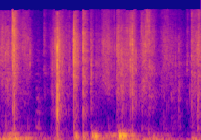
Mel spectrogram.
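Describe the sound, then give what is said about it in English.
Crinkling of wrapping paper as presents are wrapped, with a few sharp tearing bursts of tape being pulled from a roll, in quick irregular bursts over a couple of seconds with no talking. “You're just tearing tape.”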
